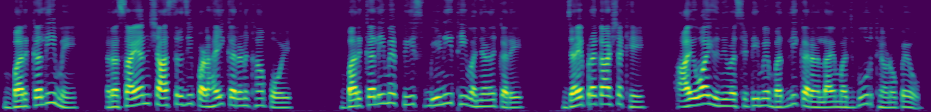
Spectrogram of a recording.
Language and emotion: Sindhi, neutral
